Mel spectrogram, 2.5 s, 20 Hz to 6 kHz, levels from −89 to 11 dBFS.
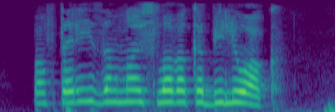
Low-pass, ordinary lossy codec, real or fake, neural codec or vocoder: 5.4 kHz; MP3, 24 kbps; real; none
